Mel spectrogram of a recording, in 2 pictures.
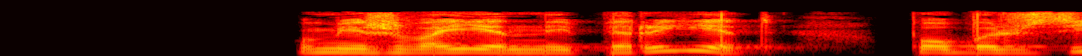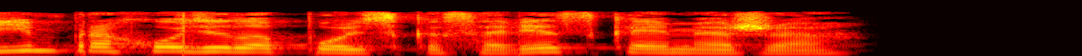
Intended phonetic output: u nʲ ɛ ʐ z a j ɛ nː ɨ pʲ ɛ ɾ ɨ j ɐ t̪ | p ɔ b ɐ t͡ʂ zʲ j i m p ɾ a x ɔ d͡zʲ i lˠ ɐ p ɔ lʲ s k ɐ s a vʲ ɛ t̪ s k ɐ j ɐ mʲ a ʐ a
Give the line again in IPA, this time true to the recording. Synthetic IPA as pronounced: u mʲ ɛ ʐ v a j ɛ nː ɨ pʲ ɛ ɾ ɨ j ɐ t̪ | p ɔ b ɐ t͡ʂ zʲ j i m p ɾ a x ɔ d͡zʲ i lˠ ɐ p ɔ lʲ s k ɐ s a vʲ ɛ t̪ s k ɐ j ɐ mʲ a ʐ a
